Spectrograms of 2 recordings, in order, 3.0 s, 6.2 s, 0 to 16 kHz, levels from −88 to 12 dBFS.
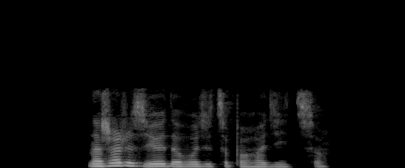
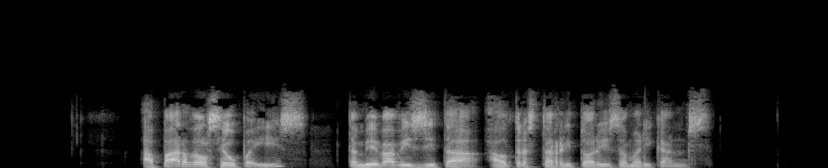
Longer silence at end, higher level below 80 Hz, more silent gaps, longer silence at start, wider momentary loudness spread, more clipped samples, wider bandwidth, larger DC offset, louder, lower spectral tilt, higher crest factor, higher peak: second, 0.6 s vs 0.9 s; second, -84 dBFS vs -60 dBFS; second, none vs 2.55-2.60 s; second, 0.65 s vs 1.05 s; first, 16 LU vs 9 LU; neither; about the same, 8 kHz vs 7.8 kHz; neither; second, -34 LUFS vs -18 LUFS; about the same, -5 dB/octave vs -4.5 dB/octave; about the same, 18 dB vs 18 dB; second, -18 dBFS vs -2 dBFS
